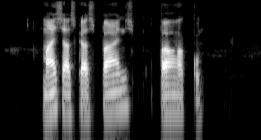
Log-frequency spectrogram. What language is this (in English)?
Latvian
